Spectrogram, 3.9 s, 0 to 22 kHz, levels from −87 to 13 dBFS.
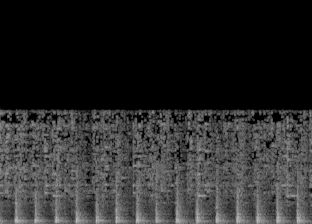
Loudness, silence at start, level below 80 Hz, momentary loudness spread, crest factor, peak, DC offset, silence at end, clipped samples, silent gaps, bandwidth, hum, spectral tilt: -23 LUFS; 0 s; -48 dBFS; 3 LU; 20 dB; -4 dBFS; under 0.1%; 0 s; under 0.1%; none; 11.5 kHz; none; -2.5 dB/octave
